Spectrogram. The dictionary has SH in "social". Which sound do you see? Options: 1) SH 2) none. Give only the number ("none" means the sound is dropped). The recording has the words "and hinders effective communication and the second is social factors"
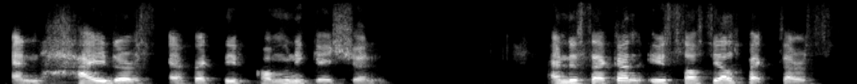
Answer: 2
